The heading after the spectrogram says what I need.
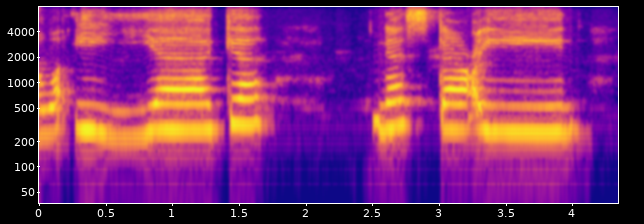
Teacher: عین کو وسطی حلق سے ادا کرنا ہے اور یہاں پر مد اصلی ہو رہی ہے یعنی مد طبعی، 2 حرکات کے برابر اس کو لمبا کرنا ہے، لیکن کیونکہ آگے ہے نون کو ہم ساکن کر دیں گے وقف کی وجہ سے تو مد عارض ہوگی۔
